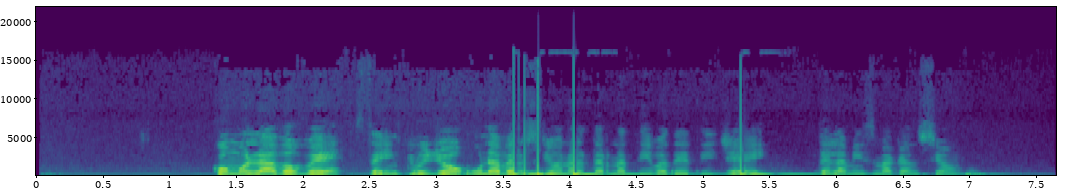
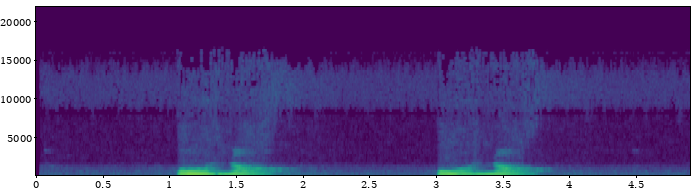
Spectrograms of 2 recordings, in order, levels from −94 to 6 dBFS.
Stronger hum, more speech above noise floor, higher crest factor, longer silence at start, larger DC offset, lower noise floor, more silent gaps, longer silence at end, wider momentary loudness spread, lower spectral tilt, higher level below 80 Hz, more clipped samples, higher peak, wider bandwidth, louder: neither; second, 38 dB vs 42 dB; about the same, 16 dB vs 18 dB; first, 1.35 s vs 1.05 s; neither; second, -53 dBFS vs -65 dBFS; neither; second, 0.4 s vs 1.15 s; about the same, 17 LU vs 16 LU; second, -6.5 dB/octave vs -10.5 dB/octave; first, -28 dBFS vs -66 dBFS; first, 0.2% vs under 0.1%; first, 0 dBFS vs -10 dBFS; second, 11.5 kHz vs 14 kHz; first, -20 LUFS vs -25 LUFS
